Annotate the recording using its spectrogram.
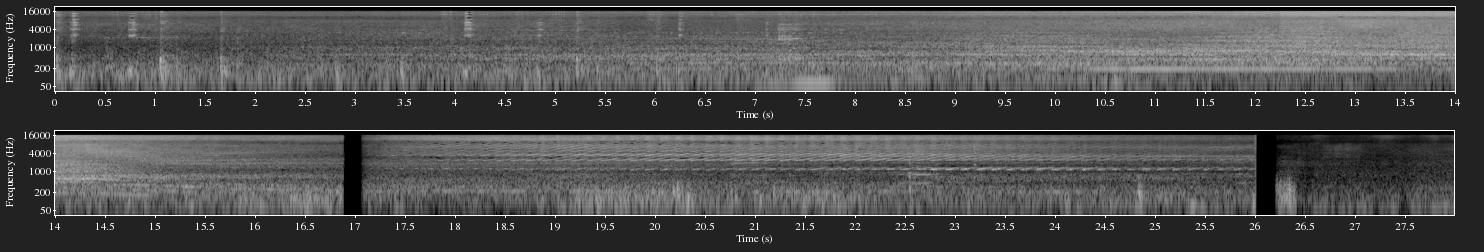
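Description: South Western Railway electric multiple unit running past close by, wheels on the rails with a low steady hum, growing louder to a peak about halfway through and then easing. After a sudden break about two-thirds of the way in, a steady electric whine of several tones carries on.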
